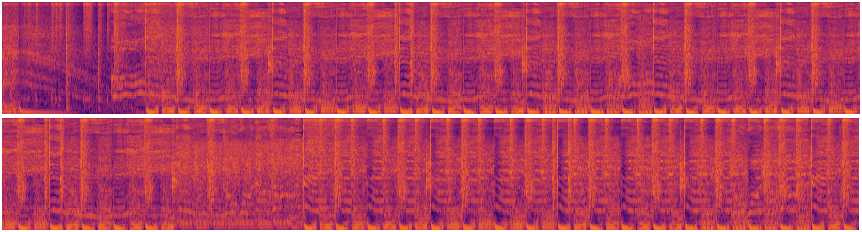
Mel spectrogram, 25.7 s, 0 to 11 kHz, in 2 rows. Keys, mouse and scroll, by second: 1.8 alt+z, 2.4 scroll up 2, 3.2 Tab, 4.9 1, 5.4-6.6 drag, 8.5 click, 10.5 g, 10.9 x, 13.1 click, 14.0 click, 15.4 g, 16.5 click, 18.5-19.5 drag, 20.6 click, 22.2 g, 22.6 y, 24.0 click, 24.2 Tab, 24.2 click, 24.7 scroll down 1, 25.0 middle click.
